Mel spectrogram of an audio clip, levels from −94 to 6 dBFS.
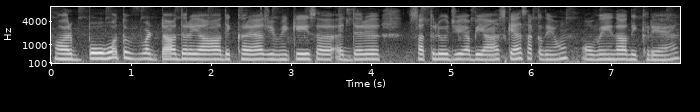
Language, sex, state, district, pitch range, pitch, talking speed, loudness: Punjabi, female, Punjab, Kapurthala, 220-235 Hz, 225 Hz, 135 wpm, -17 LUFS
